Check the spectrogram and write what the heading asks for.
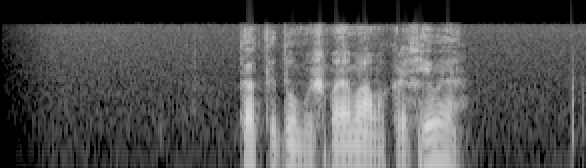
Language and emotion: Russian, neutral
